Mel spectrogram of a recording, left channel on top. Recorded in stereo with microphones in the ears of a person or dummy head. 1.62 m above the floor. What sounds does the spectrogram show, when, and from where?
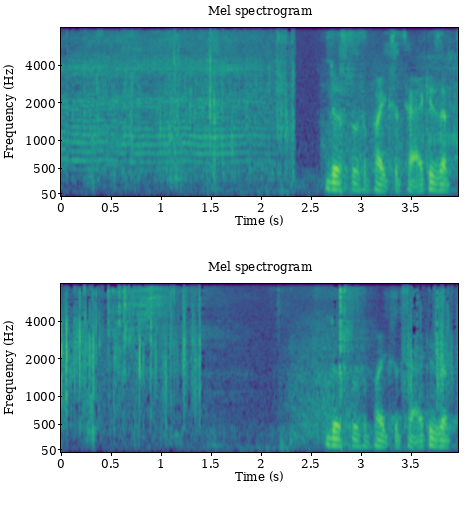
0.5 s tape being pulled: 70° right (ahead or behind), 7.5 m
2.6 s a man speaking: 40° left (ahead or behind), 0.6 m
